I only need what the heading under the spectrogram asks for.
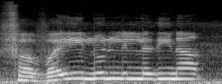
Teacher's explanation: या साकिन से पहले ज़बर है तो यहाँ पे या लीन हो रही है, ठीक है। यहाँ पे हम नरमी से पढ़ेंगे और खींच के नहीं पढ़ेंगे।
